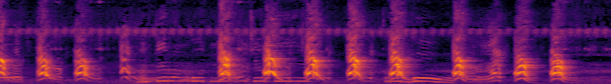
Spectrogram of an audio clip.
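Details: Clever cute Poodle yapping in conversation with a grandmother, rapid high barks about two per second, broken by drawn-out, sliding human voice tones between bursts.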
